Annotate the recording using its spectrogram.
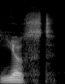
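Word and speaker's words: Jost: back to haunt me I think it's pronounced Yost your standoff spelt Jos T oh I know you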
